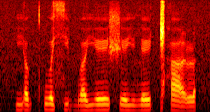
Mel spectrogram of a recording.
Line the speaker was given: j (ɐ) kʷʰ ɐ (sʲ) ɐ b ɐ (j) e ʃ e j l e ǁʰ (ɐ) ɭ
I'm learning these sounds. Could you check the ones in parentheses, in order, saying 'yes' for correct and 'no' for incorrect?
yes, yes, yes, no

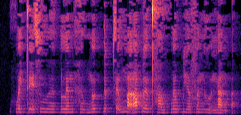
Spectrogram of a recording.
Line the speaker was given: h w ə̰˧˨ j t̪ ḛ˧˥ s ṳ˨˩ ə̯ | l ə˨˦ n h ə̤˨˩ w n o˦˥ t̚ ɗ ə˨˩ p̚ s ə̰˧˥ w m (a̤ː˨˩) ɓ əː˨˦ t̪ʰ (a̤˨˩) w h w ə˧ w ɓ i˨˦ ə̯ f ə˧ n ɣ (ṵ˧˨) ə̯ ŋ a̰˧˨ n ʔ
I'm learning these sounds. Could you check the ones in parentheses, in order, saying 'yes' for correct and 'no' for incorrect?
no, yes, yes

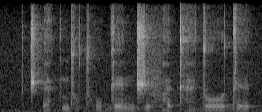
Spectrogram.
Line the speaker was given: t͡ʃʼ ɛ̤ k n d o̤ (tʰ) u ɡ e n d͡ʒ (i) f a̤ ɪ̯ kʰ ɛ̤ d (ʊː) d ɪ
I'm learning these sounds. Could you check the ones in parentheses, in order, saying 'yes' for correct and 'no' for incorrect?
yes, no, yes

